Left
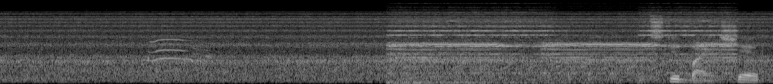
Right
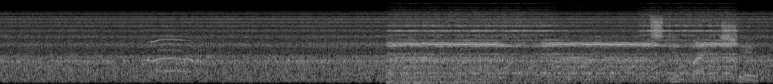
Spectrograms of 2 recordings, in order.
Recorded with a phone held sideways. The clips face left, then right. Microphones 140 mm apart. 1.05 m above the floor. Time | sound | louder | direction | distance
1.4 | a cat meowing | right 1 dB | 25° right (ahead or behind) | ?
3.9 | a fire alarm | right 1 dB | 15° right (ahead or behind) | ?
6.4 | a man speaking | left 6 dB | 55° left (ahead or behind) | ?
